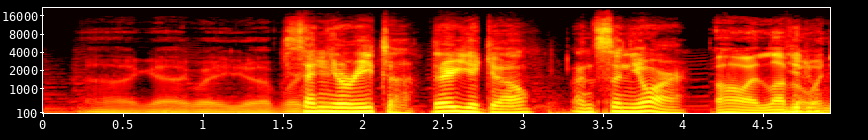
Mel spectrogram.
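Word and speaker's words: señor: And senor. Oh, I love it when you call me senor. You don't pronounce it senor. Hey, senor. Senor.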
